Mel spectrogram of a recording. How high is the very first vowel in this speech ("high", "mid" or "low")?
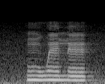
high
